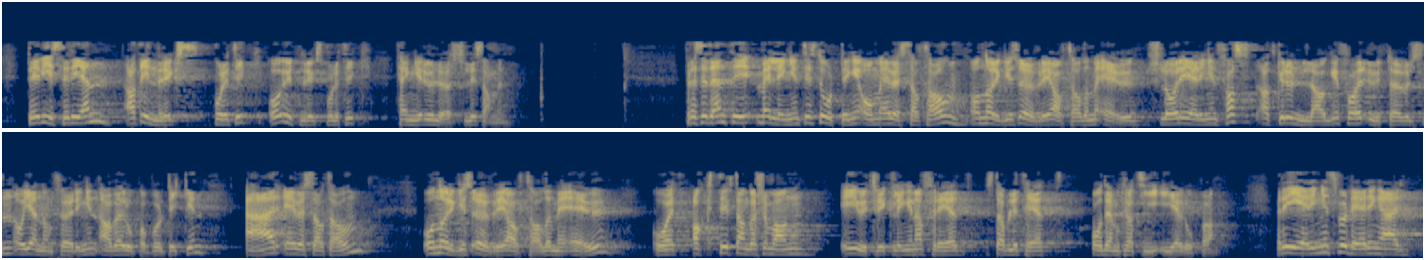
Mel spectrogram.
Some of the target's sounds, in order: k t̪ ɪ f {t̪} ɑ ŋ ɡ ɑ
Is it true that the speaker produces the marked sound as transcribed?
yes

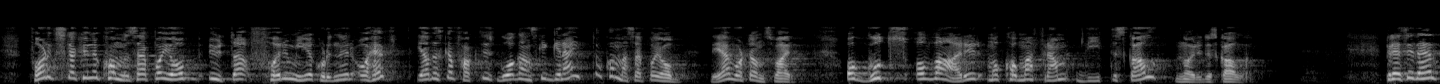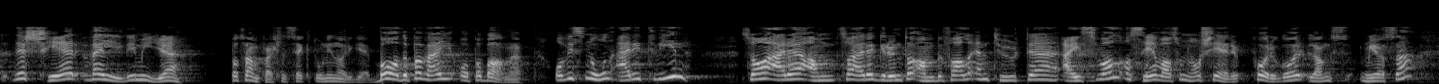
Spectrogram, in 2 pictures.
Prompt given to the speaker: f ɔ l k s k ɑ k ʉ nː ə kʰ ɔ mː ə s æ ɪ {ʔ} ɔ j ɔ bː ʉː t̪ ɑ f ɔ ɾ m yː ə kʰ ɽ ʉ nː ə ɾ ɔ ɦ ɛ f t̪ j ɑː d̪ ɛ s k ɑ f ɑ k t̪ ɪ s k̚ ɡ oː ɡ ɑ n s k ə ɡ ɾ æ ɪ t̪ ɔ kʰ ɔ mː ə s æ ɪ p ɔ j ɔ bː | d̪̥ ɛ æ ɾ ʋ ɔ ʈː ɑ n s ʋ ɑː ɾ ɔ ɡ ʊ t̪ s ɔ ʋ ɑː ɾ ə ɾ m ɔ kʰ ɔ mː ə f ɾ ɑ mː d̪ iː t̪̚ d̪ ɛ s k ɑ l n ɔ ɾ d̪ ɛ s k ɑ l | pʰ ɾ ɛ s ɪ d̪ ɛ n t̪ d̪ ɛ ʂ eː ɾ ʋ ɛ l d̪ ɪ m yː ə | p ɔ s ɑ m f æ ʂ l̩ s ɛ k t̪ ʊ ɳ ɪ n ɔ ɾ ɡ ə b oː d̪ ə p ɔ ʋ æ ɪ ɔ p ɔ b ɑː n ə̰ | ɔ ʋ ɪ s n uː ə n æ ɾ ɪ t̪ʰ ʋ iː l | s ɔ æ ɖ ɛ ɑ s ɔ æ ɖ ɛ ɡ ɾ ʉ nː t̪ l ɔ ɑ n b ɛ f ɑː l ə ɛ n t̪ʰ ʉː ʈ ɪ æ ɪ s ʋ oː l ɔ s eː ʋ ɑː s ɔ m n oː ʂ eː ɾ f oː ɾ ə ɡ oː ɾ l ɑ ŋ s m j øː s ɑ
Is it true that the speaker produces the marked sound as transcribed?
no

